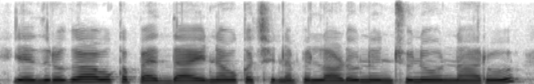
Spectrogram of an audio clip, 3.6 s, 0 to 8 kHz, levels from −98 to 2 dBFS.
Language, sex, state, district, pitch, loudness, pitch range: Telugu, female, Telangana, Hyderabad, 215 Hz, -13 LUFS, 205-225 Hz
